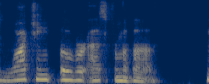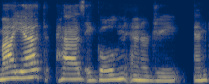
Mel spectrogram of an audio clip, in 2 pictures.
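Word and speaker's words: Maat: yourself the friends will come now we got ma yet that's how she's pronounced my yet is an ancient Egyptian deity associated with truth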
